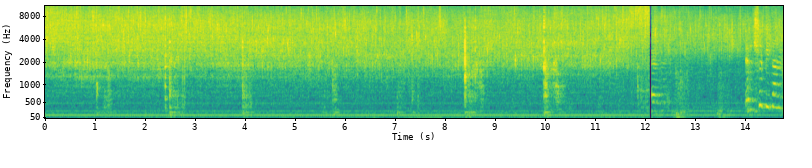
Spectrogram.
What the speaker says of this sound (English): you want to tilt the pan and you want to get all of that butter and put it on your steak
